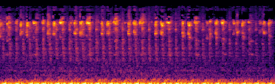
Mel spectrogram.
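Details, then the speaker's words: Chevy truck idling with a steady, deep knock that sounded like rod knock but came from a cracked flex plate, found after teardown; the fix requires removing the transmission. "so after tearing everything apart Ethan actually found that the flex plate was cracked so this thing does not have a rod knock I know it sounded like a rod knock but it's not"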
